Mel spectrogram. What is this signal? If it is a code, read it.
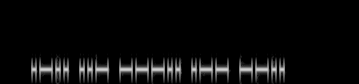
Morse code, heard as a keyed tone, about 30 wpm, 700 Hz. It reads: LU8WZ
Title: DXCC-100 Call Signs - 5 Characters - Repeated 3x - 30wpm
